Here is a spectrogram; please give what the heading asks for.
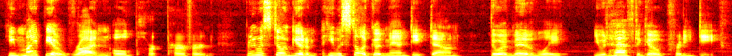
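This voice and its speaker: A man's voice: mid-range voice, very animated, a little fast, hardly any pauses. A man narrating a scripted first-person story in an informal way, stumbling and correcting himself as he reads. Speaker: author narrating own novel.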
